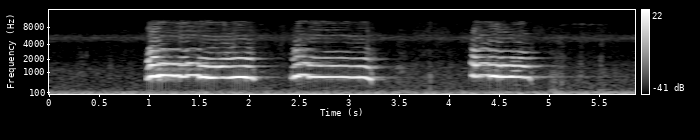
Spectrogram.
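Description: A dog bays loudly in long, drawn-out howls.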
